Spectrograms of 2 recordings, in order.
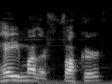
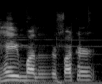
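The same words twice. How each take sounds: First: It sounds cold and hostile. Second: It sounds warm and friendly. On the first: It is an insult to a stranger. "it depends on how you say it" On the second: It is an affectionate greeting between friends. "you're my friend, you know it's it's a genuine term"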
